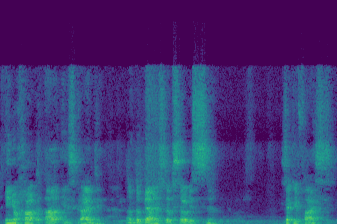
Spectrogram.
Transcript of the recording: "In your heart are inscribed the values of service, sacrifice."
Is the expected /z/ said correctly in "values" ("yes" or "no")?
no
